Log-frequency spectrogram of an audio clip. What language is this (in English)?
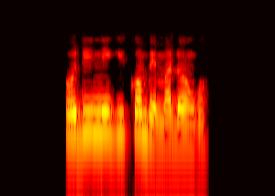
Luo (Kenya and Tanzania)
